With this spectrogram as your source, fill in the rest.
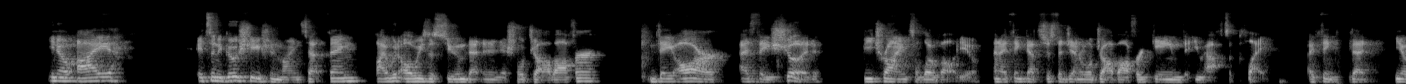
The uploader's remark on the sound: This episode is an audio version of a virtual panel held at the Linguistics Career Launch in the summer of 2021.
